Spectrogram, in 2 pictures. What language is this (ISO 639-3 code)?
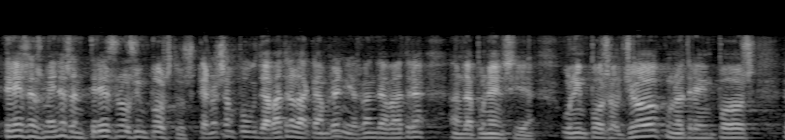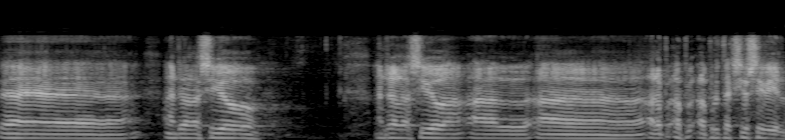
cat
